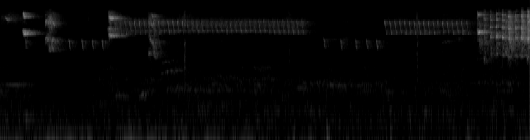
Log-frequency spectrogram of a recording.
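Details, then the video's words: Lovebird's soft chatter: brief high squeaks give way to a long, even, buzzy high trill, a pause with a few chips, then another buzzing trill and a harsh, loud burst at the end. "Kicau Lovebird | Ocehan burung Lovebird"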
